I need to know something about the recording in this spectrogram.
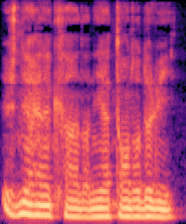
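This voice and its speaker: A man's voice: fairly low pitch, steady tone, fairly quick, mellow, lightly acted. A man voicing a haughty young wife. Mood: aloof. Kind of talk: audiobook character voice.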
